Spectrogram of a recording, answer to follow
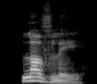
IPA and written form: ˈlʌvli (lovely)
